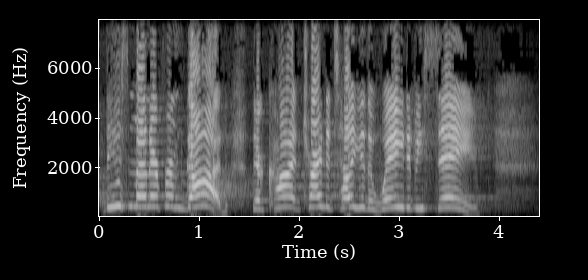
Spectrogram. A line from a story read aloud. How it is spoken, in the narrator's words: she screams out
